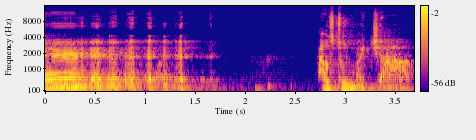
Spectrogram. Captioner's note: Bob laughs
